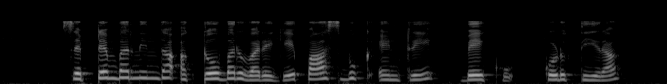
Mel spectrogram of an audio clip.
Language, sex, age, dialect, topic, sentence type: Kannada, female, 51-55, Coastal/Dakshin, banking, question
